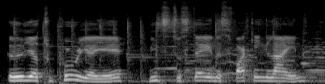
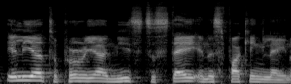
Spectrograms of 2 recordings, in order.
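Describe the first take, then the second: First: It is read in an imitated Australian accent. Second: It is read in the speaker's own plain accent. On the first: "That's my attempt at an Australian Volk accent" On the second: "And I quote"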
